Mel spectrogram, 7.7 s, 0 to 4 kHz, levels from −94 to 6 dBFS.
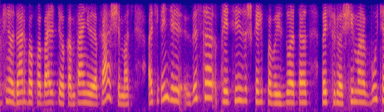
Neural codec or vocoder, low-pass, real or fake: codec, 16 kHz in and 24 kHz out, 0.8 kbps, FocalCodec, streaming, 65536 codes; 3.6 kHz; fake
